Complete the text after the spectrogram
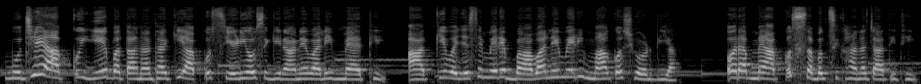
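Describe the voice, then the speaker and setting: Woman doing young stepdaughter in a family drama, high voice, emotive, music underneath. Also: moderate pace, fairly bright tone. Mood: earnest, confessing. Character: young stepdaughter, vengeful schemer who later repents. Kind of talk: dramatized Hindi moral story acting.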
